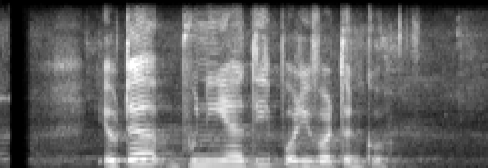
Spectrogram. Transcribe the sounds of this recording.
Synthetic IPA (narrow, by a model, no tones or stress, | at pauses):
ewʈabunijad̪ipʌɾibʌrt̪ʌnko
